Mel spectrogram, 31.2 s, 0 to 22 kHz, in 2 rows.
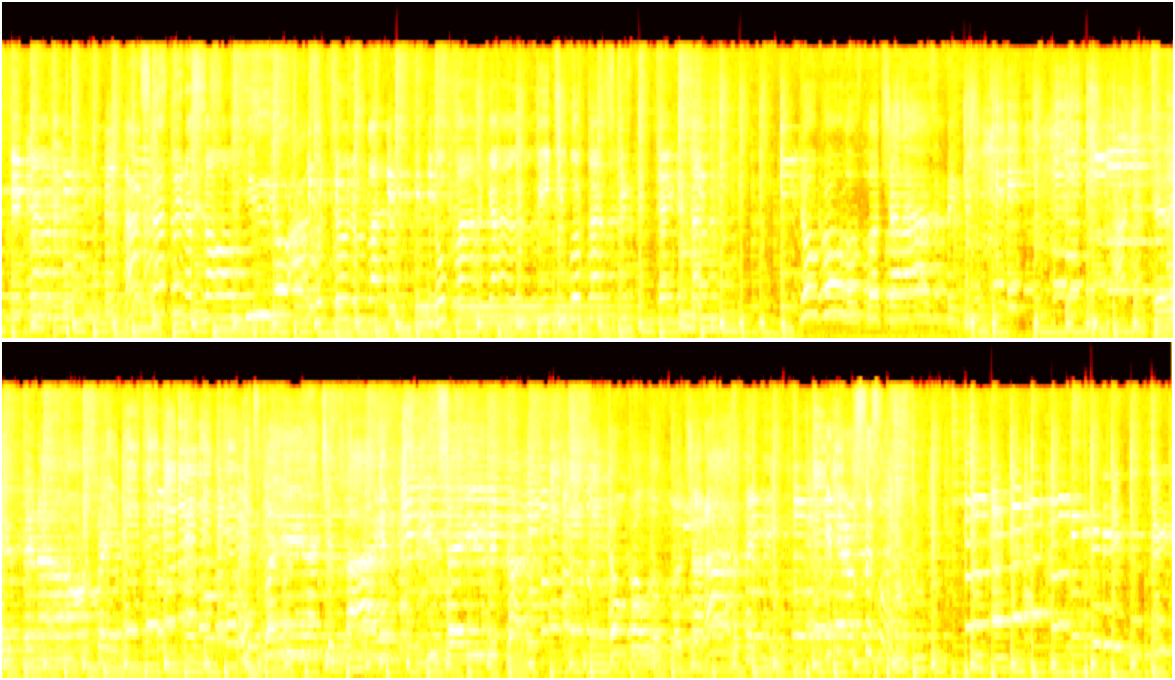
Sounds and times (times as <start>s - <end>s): Jazz: 0.0s - 31.2s.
